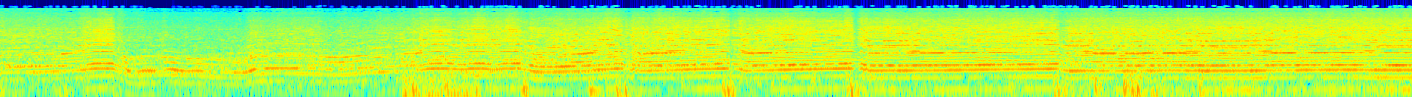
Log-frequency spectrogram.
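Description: A racing car engine screams at high revs, rising through the gears with sharp drops at each shift.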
